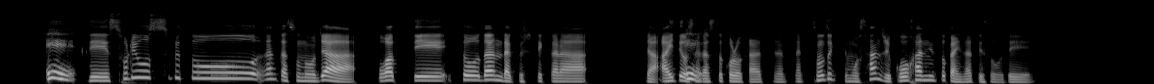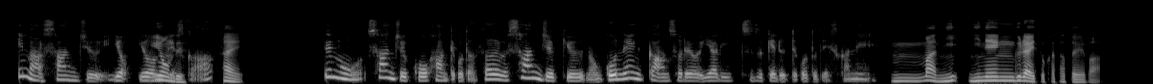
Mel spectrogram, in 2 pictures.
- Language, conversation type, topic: Japanese, advice, 大きな決断で後悔を避けるためには、どのように意思決定すればよいですか？
- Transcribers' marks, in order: none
